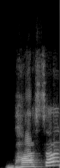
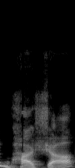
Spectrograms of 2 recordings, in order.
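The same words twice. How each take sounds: First: भाषा with "s" in place of "sh"; mispronounced भाषा. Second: भाषा with a clear "sh"; correct भाषा. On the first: Teacher showing children a wrong form, mispronounced. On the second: Teacher giving children the right form, correctly pronounced. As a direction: say भाषा carefully as "bhaasha". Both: Shown as a demonstration. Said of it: "नहीं".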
